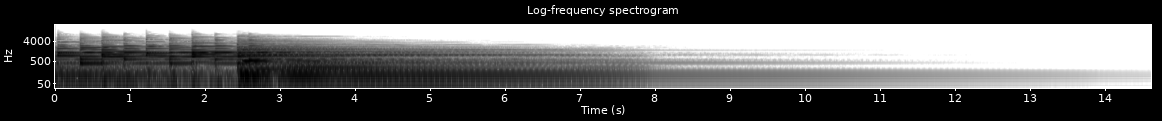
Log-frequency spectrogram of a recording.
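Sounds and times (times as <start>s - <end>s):
piano playing: 0.0s - 7.8s.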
